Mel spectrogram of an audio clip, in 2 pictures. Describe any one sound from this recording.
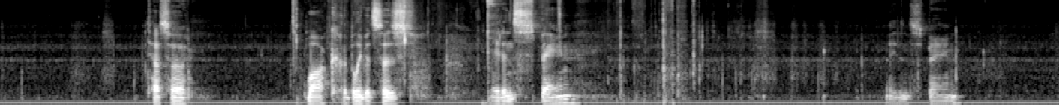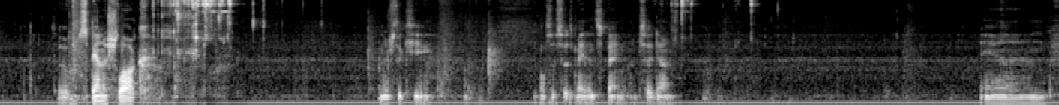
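Small metal parts click and rattle as they are handled.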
